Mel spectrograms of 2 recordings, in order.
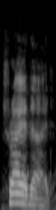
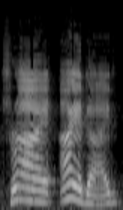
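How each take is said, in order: First: The vowel after 'tri' is said only once. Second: The vowel after 'tri' is said twice. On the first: The speaker calls it right. "You just eliminate that double vowel" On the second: The speaker calls it wrong. "Not triiodide. Because then I got that double"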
